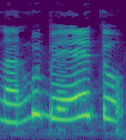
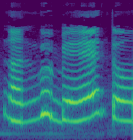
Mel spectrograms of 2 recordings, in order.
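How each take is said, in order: First: Put-on high, slow tearful child's demand; crying demand. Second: Put-on high, slow tearful child's demand, held on ಬೇಕು; crying demand. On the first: A child tells her mother she wants some too, wailing. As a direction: wail it like a child wanting it. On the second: A child insists to her mother, wailing. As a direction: wail it again like a child.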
